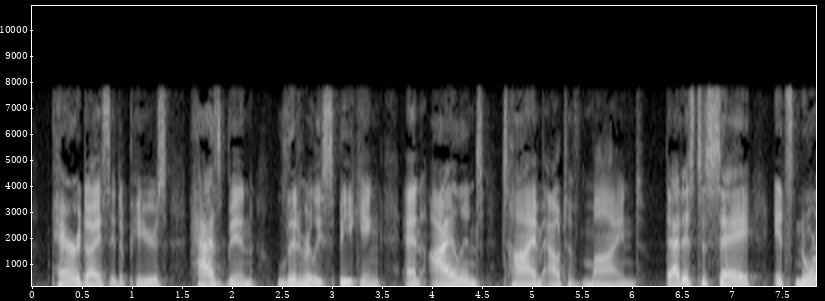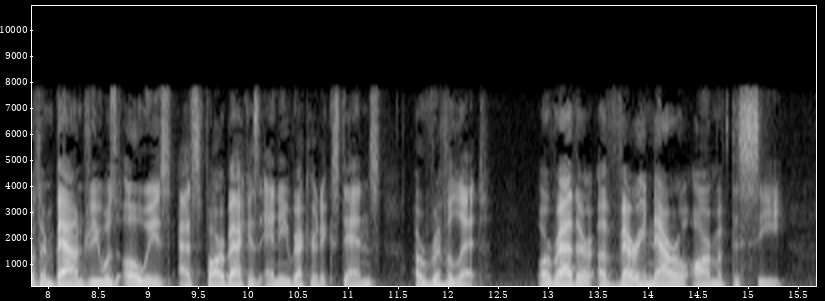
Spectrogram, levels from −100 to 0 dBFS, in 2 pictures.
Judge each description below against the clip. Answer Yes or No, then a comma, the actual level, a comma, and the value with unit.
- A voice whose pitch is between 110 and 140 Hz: Yes, low, 135 Hz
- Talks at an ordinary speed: Yes, average, 150 wpm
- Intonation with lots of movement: Yes, wide, 5.9 semitones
